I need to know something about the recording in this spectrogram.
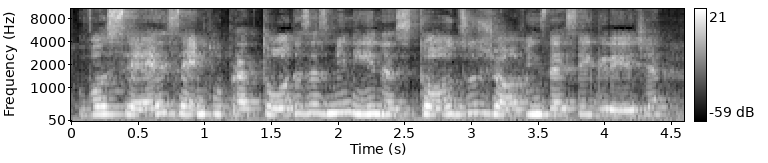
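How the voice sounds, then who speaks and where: Woman putting on a preachy scolding church member, mellow, echoey. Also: mid-range voice, steady tone, normal speed, pitched below the performer's own voice, lightly acted. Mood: preachy, reproving. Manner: admonishing, preachy. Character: scolding church member lecturing the pastor's daughter.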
